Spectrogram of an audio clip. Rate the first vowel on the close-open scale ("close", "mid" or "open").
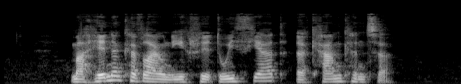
open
